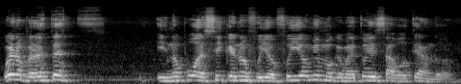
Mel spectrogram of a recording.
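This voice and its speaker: A man's voice: sits high, a little fast. A man with a Panamanian accent hosting a live-stream reaction show, talking passionately and getting worked up. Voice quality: strains his voice. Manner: excitable, passionate, gets worked up. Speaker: live-stream political commentator.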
